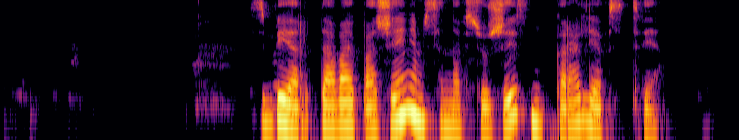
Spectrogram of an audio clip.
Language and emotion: Russian, neutral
